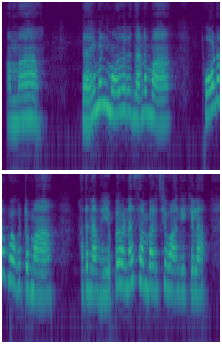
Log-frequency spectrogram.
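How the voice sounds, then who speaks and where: A woman's voice: fairly high pitch, darkish tone, natural voice. A woman voicing an earnest young cartoon groom. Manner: reasoning, respectful protest.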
